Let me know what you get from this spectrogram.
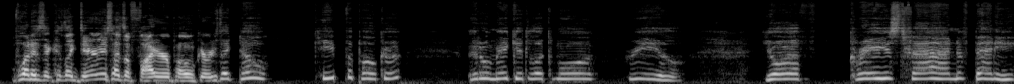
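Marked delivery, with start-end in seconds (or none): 2.4-10.1 soft, airy, breathless put-on voice. Retelling a scene where someone has a fire poker: breathless airy voice. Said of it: "It's this very breathless, airy voice".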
